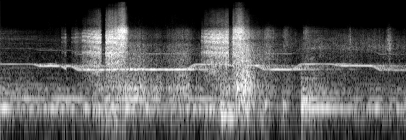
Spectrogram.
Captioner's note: lizard hissing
